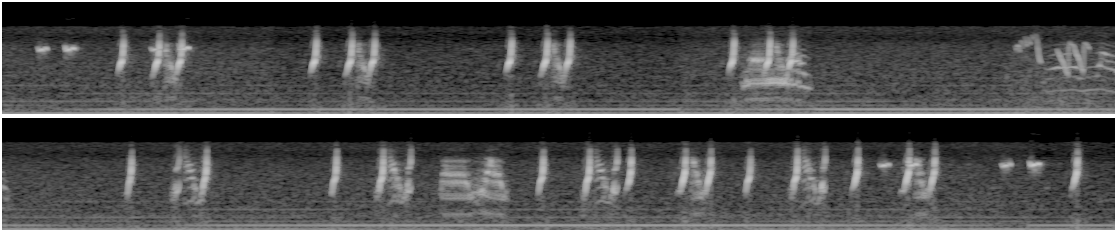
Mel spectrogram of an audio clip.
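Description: A female quail gives short, sharp clicking notes in irregular bursts, some quick doubled ticks, with a few thin whistles and a steady electrical hum beneath.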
